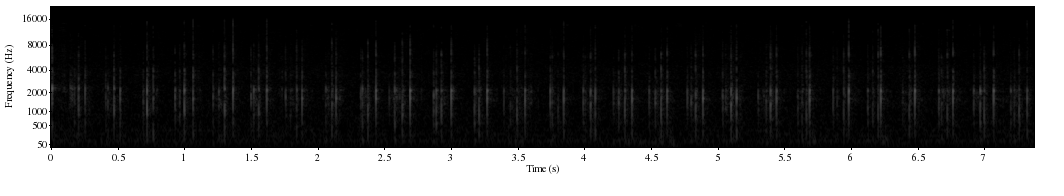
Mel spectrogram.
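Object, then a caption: Soft plastic toothpaste tube. Fingertips tap fast on a small, soft, hollow plastic toothpaste tube held upright in both hands, making 33 quick, dry, crinkly clicks and scratchy taps. Each hit is bright and papery with almost no low end, and it cuts off right away in a steady, rapid rhythm.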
